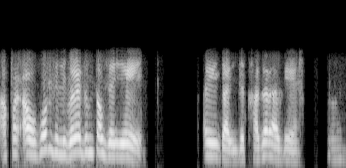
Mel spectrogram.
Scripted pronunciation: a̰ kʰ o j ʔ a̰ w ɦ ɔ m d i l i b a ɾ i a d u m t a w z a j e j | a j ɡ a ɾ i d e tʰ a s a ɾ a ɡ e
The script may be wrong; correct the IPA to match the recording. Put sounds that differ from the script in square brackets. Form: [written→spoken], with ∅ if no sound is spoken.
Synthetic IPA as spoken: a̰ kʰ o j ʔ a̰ w ɦ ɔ m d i l i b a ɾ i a d u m t a w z a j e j | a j ɡ a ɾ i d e tʰ a [s→z] a ɾ a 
